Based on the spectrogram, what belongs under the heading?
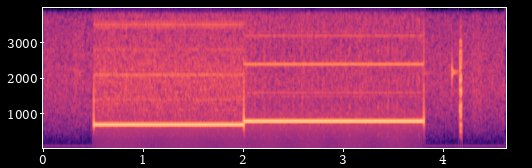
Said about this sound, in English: Test tones for station 42. Station 42, test tones received.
